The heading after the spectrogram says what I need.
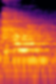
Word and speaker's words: hour: again and bingo bango all right school rhyme our air okay so air boys and girls that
